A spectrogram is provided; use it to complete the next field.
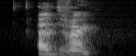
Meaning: third-person singular imperfect subjunctive of advenir
- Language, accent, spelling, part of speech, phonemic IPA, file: French, Canada, advînt, verb, /ad.vɛ̃/, LL-Q150 (fra)-advînt.wav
